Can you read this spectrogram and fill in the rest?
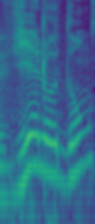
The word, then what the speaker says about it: Vielodon: Le Vielodon, ça se prononce bien comme ça, le Vielodon.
